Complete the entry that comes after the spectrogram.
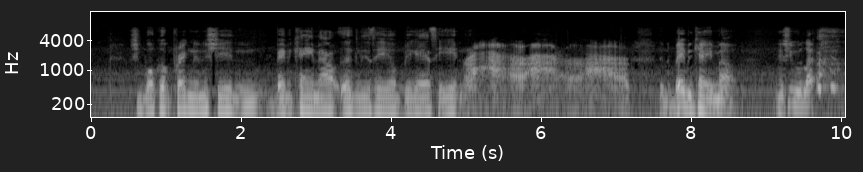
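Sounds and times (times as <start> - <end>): man telling a story: 0.5 - 5.1, 7.5 - 10.0.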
